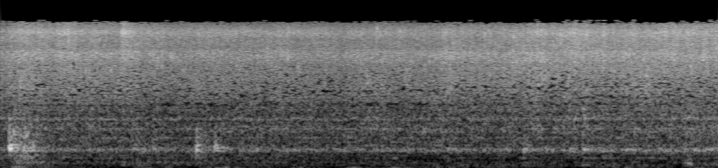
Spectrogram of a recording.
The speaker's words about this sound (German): Hört er? Und ist immer so. Ja, ne? Kann man das da so langsam reinschieben, dann kocht das nicht direkt los, sondern brät schön. So, ein bisschen locker machen und dann braten lassen.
